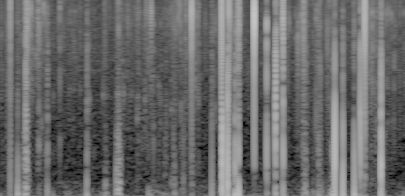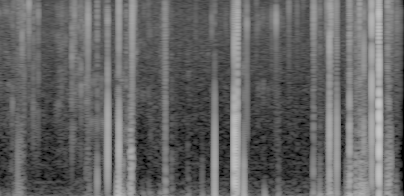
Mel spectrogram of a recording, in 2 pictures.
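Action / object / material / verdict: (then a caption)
scrape / foam microphone cover in a silicone ear / foam / none. A black spiral ear pick scratches the foam cover of a small black microphone set inside a silicone dummy ear. Dense, close scratching and crackling rustles come in quick bursts, heavy in low rumble with sharp crisp clicks and brief bright streaks.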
